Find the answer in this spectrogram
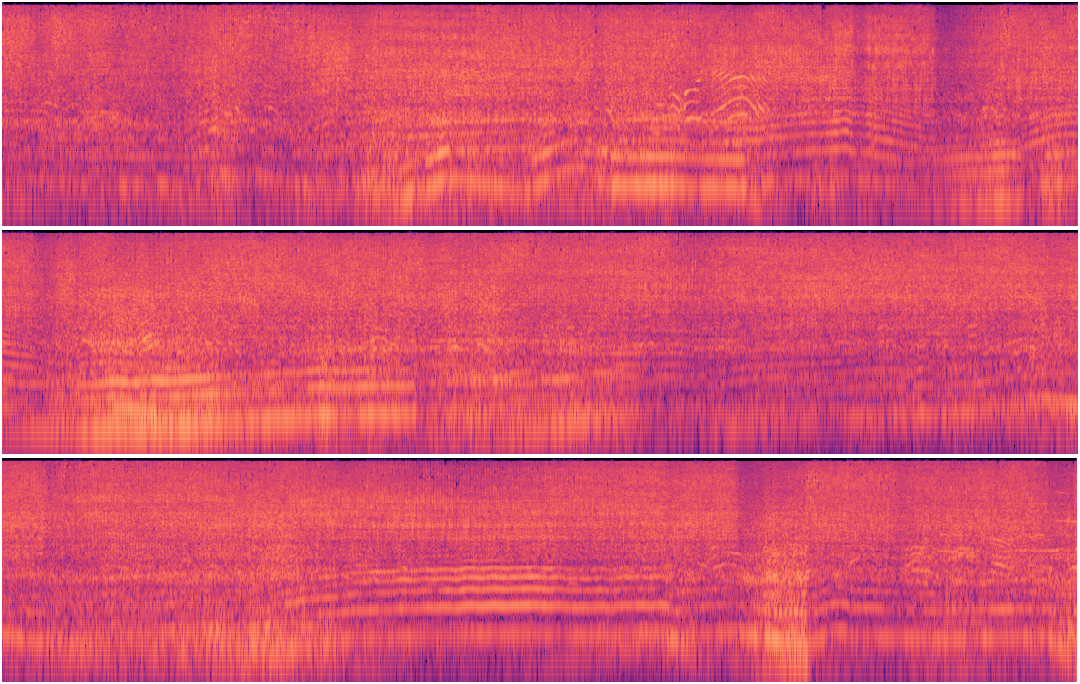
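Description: Several compact demolition derby cars' engines revving hard, their pitch rising and falling again and again as they push and ram one another on the dirt track.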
